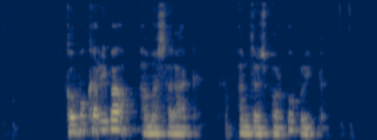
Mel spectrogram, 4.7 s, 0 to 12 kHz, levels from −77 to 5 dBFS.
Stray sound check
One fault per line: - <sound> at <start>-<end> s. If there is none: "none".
none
